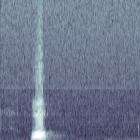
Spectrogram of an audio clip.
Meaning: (character) The tenth vowel in Tamil; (verb) 1. to resemble 2. to equal 3. to be suited to; to be consistent with; to be appropriate 4. to be acceptable 5. to be of good character; to be well-behaved
- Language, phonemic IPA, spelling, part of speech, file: Tamil, /o/, ஒ, character / verb, Ta-ஒ.ogg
